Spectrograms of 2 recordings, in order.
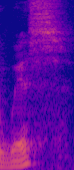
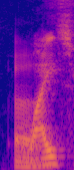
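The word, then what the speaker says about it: Wyss: girlfriend played by Amanda whis I believe that's how you pronounce it Weiss or whis Freddy of nightm Street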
